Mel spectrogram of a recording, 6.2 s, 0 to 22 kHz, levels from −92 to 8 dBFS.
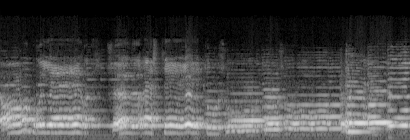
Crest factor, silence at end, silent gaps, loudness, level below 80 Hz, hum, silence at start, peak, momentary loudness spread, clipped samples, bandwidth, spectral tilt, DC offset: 10 dB; 0 s; none; -15 LUFS; -54 dBFS; 50 Hz at -50 dBFS; 0 s; -2 dBFS; 9 LU; under 0.1%; 6.2 kHz; -6.5 dB/octave; under 0.1%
